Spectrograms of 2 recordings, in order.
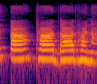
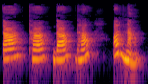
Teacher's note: जब हम इन पांचों वर्गों को बोलते हैं, वर्णों को बोलते हैं, तो हमारी जो जीभ होती है वो हमारे दांतों से टकराती है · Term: दंतस्थ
